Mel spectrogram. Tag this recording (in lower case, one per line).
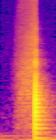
thud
